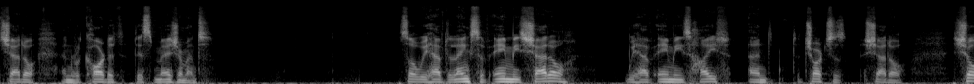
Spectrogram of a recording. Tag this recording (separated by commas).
inside a small room, Speech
